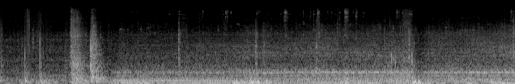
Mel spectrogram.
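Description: A small 4x4's engine running steadily as it drives along a rough dirt track, with small rattles and clicks from the bumpy ride. There are two sharp knocks about a second in.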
